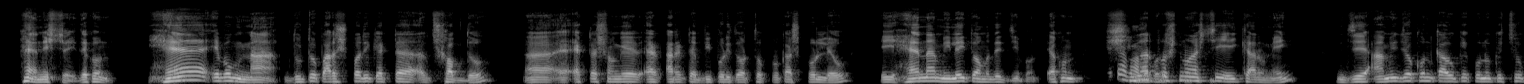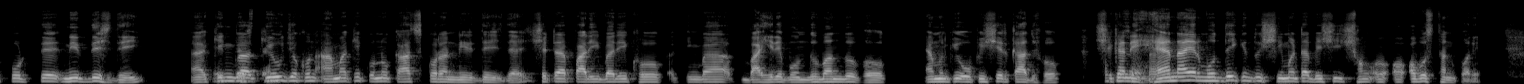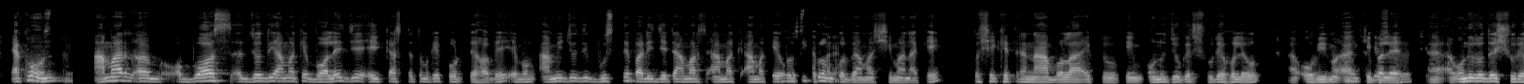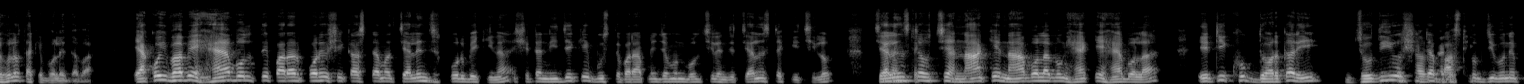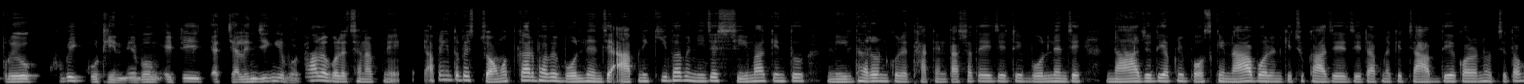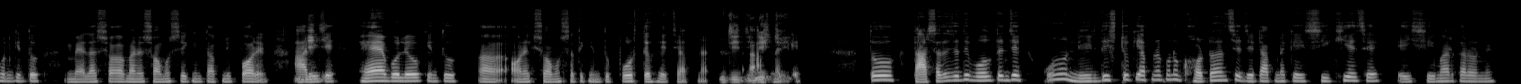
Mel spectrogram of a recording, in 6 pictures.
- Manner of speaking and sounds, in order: tapping; in English: "challenging"; alarm
- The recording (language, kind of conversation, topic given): Bengali, podcast, নিজের সীমা নির্ধারণ করা কীভাবে শিখলেন?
